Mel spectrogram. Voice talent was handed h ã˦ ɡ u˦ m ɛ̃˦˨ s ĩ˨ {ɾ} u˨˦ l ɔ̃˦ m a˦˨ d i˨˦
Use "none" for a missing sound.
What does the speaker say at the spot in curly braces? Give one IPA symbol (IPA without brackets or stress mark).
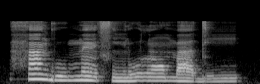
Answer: ɾ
